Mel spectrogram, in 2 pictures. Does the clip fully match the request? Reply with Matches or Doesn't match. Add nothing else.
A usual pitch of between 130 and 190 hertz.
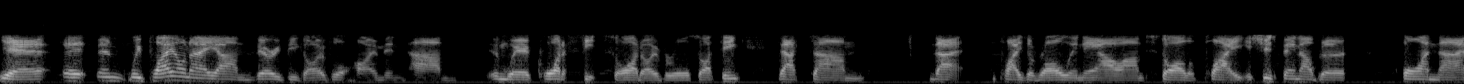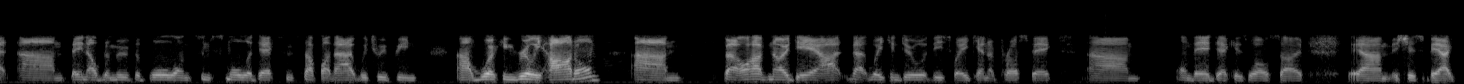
Doesn't match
